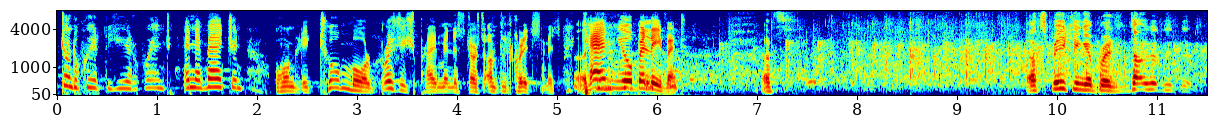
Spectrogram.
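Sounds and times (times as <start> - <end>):
speech: 0.1 - 7.4, 9.7 - 11.4
laughter: 5.1 - 11.4
studio audience applauding: 5.4 - 11.4.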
